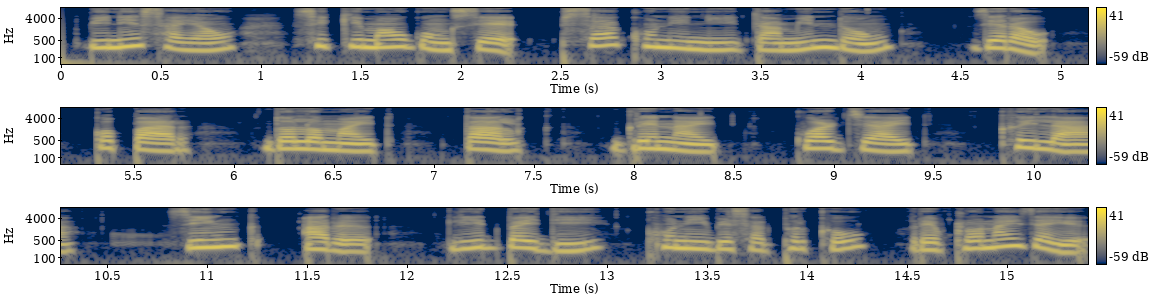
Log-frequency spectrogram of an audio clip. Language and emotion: Bodo, neutral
